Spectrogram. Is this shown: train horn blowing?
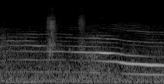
no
